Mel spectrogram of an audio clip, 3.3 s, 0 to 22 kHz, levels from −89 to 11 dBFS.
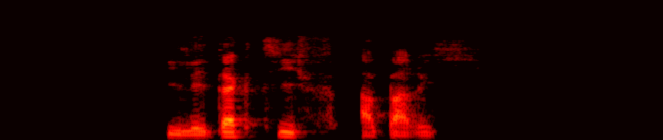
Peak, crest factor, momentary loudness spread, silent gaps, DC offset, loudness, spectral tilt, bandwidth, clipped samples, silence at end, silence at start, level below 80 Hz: -20 dBFS; 26 dB; 14 LU; 1.70-1.81 s; under 0.1%; -43 LUFS; -6 dB/octave; 7.8 kHz; under 0.1%; 1.15 s; 0.85 s; -86 dBFS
